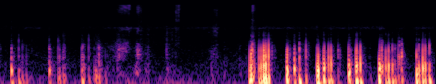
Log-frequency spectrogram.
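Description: Fingernails on both hands quickly scratch a yellow waffle-textured cleaning cloth held upright. The result is a string of short, dry scratching bursts, weighted low with little ring, in an irregular rhythm. Softer, scattered strokes in the first half give way to a louder, denser run of scratches in the second.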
